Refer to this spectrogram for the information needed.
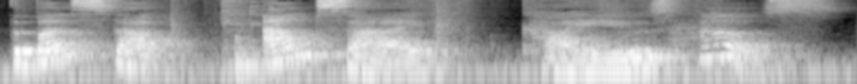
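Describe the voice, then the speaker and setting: A woman's voice: medium pitch, huge pitch swings, very slow, slight background noise. A woman hosting a children's storytime, reading aloud and chatting with young listeners in an enthusiastic, question-filled way. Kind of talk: animated children's read-aloud with chatty asides. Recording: roomy, echoing sound.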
